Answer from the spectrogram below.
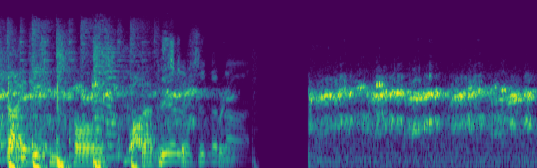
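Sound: pacific chorus frogs singing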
